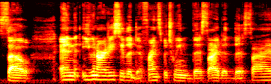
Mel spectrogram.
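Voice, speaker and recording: Soft-spoken and fairly low in pitch, a man talks at a fairly quick pace. His pitch variation is ordinary. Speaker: drag queen makeup tutorial creator. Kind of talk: tutorial. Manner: casual, filler-heavy.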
